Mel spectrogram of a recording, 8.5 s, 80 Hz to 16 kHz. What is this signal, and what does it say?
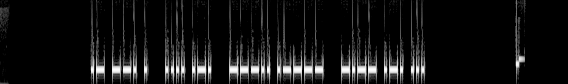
Morse code, heard as a keyed tone, about 30 wpm, 700 Hz. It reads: AGE HR 81 YRS
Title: Practice QSO - Exchange 3 - More Info - 30wpm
